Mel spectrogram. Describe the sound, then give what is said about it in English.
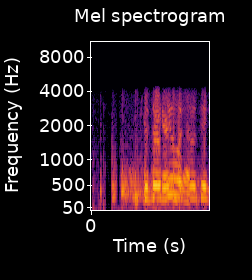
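A pet bird coos in its cage, a loud run of low, warbling coos that swell and waver. “Because he was a good bird and went right back in his cage when I asked him to.”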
